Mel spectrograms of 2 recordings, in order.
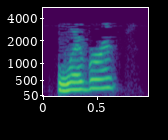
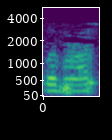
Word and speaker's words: Liberace: Liberace? – Liberace.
